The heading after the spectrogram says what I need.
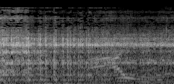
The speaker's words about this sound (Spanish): Voy a tirar los caracoles.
